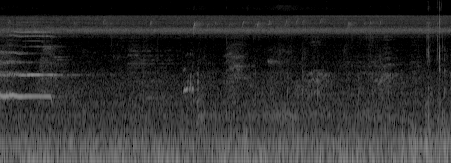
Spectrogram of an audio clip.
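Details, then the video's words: A pet peahen near a feeder gives a brief, harsh, nasal alarm note at rabbits feeding there, then softer clucking calls, over a steady low rumble of wind. "Peahen doesn't want rabbits by the feed. Does her alarm call"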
